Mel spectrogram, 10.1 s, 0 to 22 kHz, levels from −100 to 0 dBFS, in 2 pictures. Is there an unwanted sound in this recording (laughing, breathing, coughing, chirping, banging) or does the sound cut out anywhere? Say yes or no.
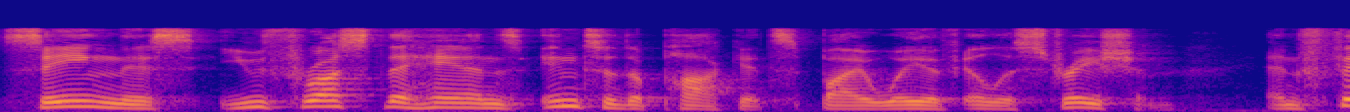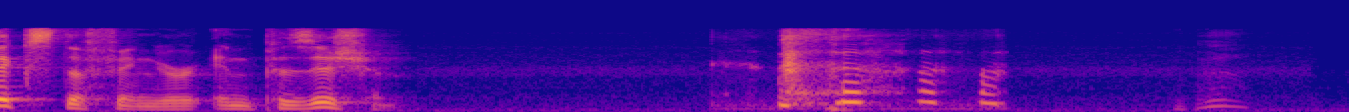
yes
